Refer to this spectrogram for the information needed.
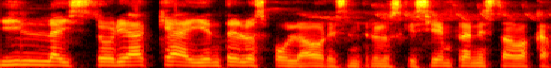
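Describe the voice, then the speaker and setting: A man with an ordinary speaking voice talks at medium pitch and a fairly quick pace, with ordinary pitch variation and a dry, close sound with no echo. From Colombia, Bogotá. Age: 20s. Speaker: travel and local history vlogger. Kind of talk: vlog presentation to camera. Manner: casual, conversational.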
